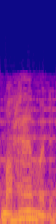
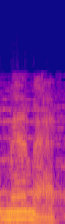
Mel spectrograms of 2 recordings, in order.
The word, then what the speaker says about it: Muhammad: after the H according to Ben yehuda's Hebrew English dictionary it is correctly pronounced as Muhammad not mammad so how we're going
